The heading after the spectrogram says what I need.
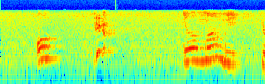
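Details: Young child pretending to have hiccups (simulated) at the dinner table: small voiced hiccup sounds with a short sharp one in between, over faint room noise.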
